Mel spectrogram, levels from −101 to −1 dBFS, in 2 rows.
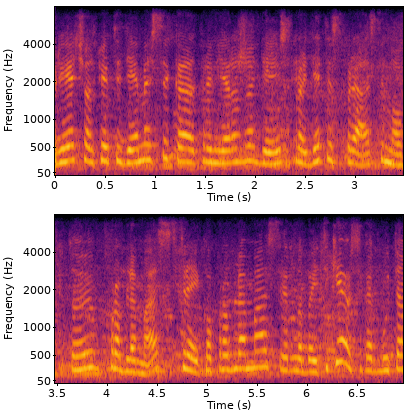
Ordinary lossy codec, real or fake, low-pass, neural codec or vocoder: Opus, 32 kbps; real; 7.2 kHz; none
